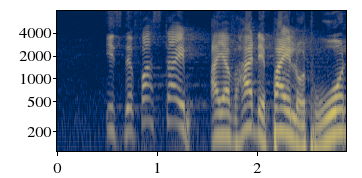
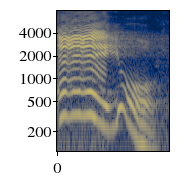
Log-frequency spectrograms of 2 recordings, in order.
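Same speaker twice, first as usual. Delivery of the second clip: soldier calling out; 7 semitones higher, 4 dB louder than usual. Retold or imitated. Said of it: "looked at me and said".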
